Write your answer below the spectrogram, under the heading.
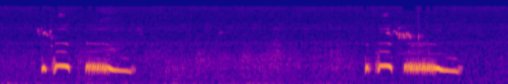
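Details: Spotted dove singing in the morning, full song with calling, urging and cooing parts: a pair of short notes and a drawn-out soft coo that drops at the end, repeated once after a pause of roughly three seconds.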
